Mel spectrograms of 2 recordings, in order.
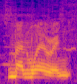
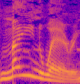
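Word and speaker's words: Mainwaring: Man-wearing. No, it's Main-wearing, isn't it?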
